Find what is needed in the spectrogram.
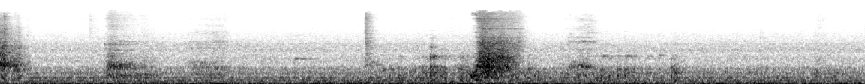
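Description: A weightlifter's forceful breaths and exhales during a heavy barbell bench press: short sharp rushes of breath, the loudest about five seconds in, with a brief click shortly before it, over a steady low hum.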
